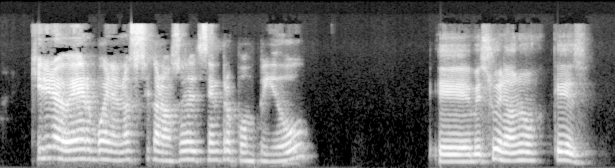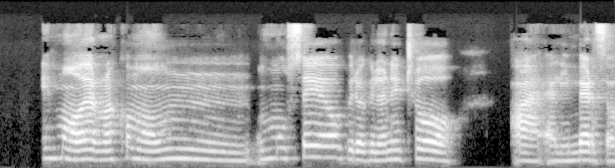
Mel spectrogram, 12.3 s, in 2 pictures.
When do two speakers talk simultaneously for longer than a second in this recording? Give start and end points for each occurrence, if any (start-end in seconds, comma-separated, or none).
none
